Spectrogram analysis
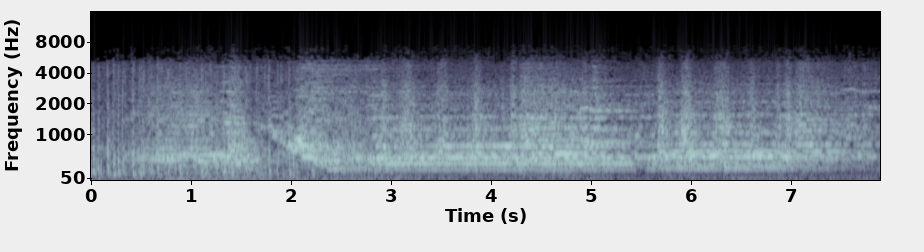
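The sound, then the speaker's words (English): A wailing locomotive whistle of a work train arriving on the main track beside a telegraph office, in drizzling rain, sounds loud, holding a long steady tone after a downward pitch slide, over a constant rumbling, crackling rush of background noise. “It was only a short time later, and the rain had slackened to a drizzle, when a wailing locomotive whistle announced the work train's arrival on the main track beside the telegraph office.”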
